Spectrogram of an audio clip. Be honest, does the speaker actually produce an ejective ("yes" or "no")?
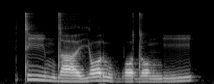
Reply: no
